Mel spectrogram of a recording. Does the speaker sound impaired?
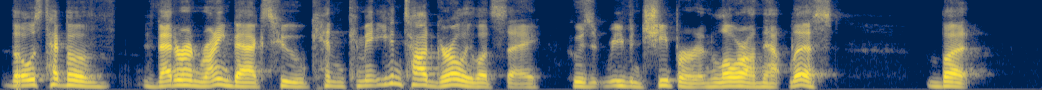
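No.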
